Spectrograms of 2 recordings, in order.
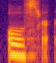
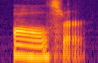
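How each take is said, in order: First: "ulcer" with a short middle vowel in the first syllable; correct pronunciation. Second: "ulcer" starting with an open aw, awl-ser; wrong pronunciation. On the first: Teacher gives the right version, short-vowelled "ulcer". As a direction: say "ulcer" briefly, relaxed mid vowel first. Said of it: "It's ulcer". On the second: Teacher shows another wrong version, "ulcer" as awl-ser. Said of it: "you don't also say ulcer". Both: Shown as a demonstration.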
